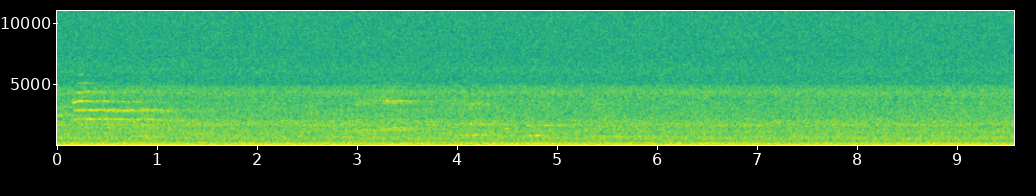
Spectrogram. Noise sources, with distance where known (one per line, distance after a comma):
background noise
